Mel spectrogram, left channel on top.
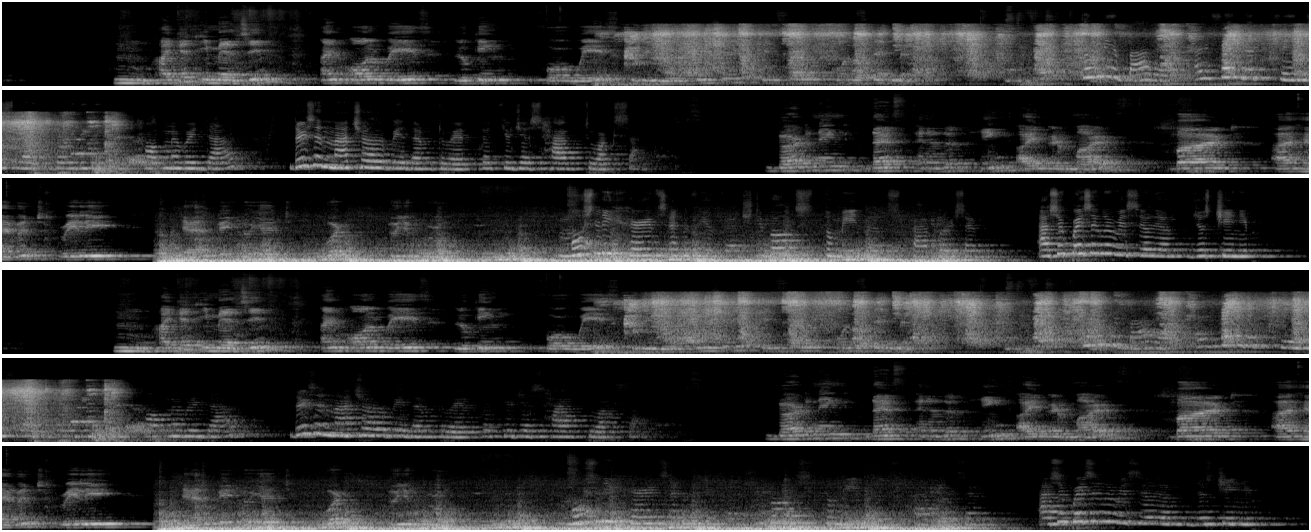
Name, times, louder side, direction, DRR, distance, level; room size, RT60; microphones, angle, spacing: voice 1, 1.1-5.1 5.4-9.3 10.0-10.5 13.7-13.9 14.3-14.6 20.7-24.3 24.7-25.5 25.8-27.3 27.8-29.0 29.4-29.7 30.0-30.7 31.2-31.3, equal, 5° left, 0 dB, 0.4 m, -30 dB
Walk footsteps, 5.9-14.2, right 1 dB, 85° right, 1.3 m, -22 dB
voice 2, 10.8-15.4 15.9-19.4 31.7-36.0 36.5-38.7, left 3 dB, 75° left, 6 dB, 0.4 m, -29 dB
sound 1, 27.6-35.6, equal, 55° right, 1.0 m, -19 dB
2.4 x 2.4 x 3.8 m, 1.1 s
head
